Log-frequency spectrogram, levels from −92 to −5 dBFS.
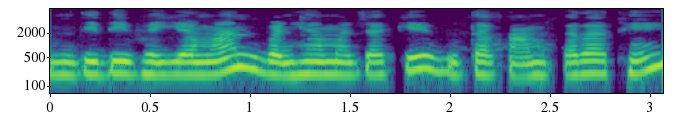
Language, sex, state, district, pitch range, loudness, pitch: Chhattisgarhi, female, Chhattisgarh, Jashpur, 195-205 Hz, -23 LUFS, 195 Hz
